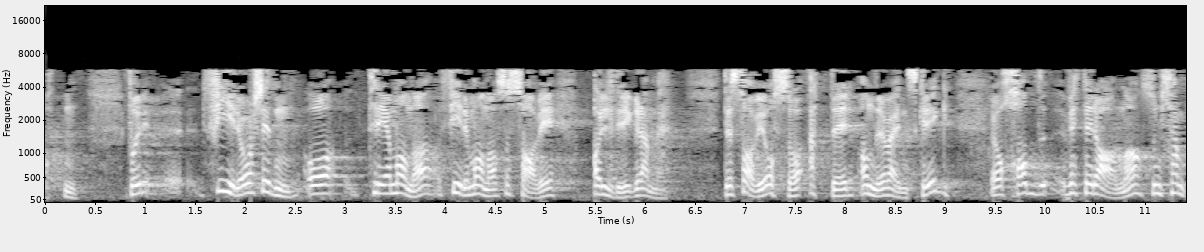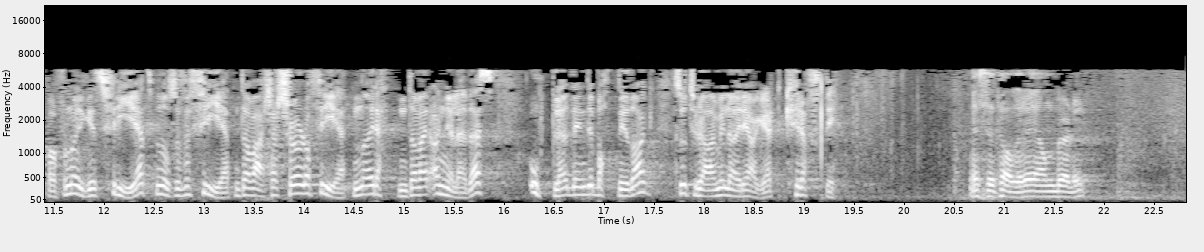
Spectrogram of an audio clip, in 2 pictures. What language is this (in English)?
Norwegian Bokmål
